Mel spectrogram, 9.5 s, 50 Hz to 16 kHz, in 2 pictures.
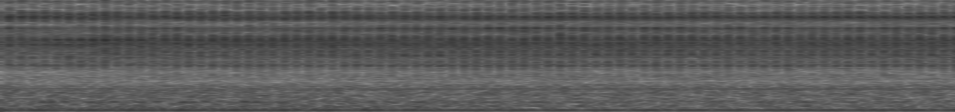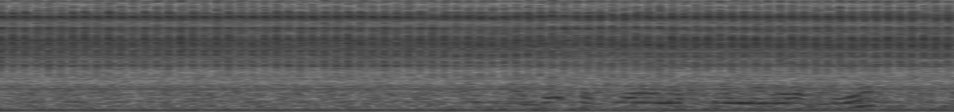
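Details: Biotronix radial pneumatic shockwave (ESWT) therapy device running: rapid steady mechanical pulsing, about 167 per minute, with a hum underneath.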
